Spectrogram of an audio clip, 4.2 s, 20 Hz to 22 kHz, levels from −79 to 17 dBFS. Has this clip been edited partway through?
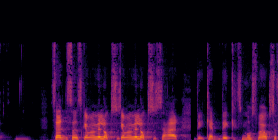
yes; 2 cuts; at 1.8 s, 2.9 s

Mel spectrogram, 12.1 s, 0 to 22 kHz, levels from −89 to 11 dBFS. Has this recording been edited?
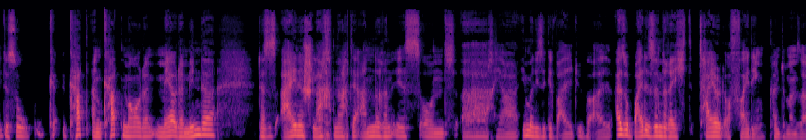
yes; 1 cut; at 10.4 s

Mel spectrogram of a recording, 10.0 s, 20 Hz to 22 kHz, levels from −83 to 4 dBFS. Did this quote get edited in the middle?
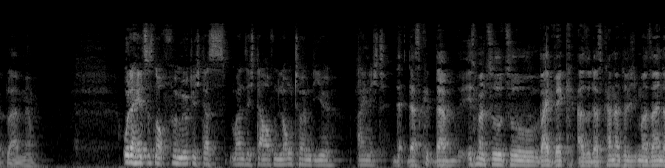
no; 0 cuts

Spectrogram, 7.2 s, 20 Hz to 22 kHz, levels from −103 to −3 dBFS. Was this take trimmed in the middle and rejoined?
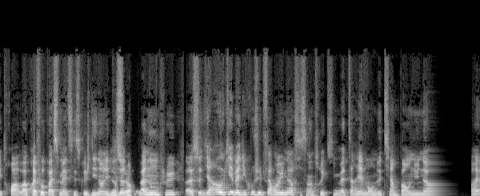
yes; 1 cut; at 2.7 s

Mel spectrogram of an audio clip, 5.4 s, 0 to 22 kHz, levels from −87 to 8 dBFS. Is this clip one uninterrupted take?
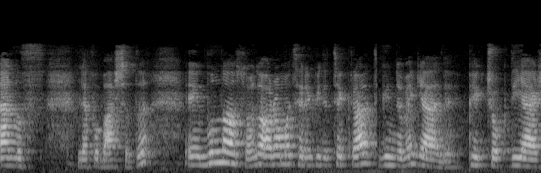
no; 1 cut; at 3.8 s

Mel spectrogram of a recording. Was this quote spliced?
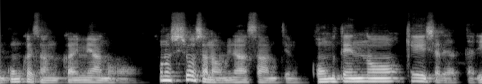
yes; 1 cut; at 1.5 s

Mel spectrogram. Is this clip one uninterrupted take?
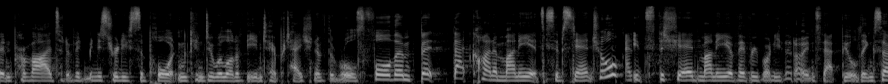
no; 2 cuts; at 5.5 s, 6.3 s

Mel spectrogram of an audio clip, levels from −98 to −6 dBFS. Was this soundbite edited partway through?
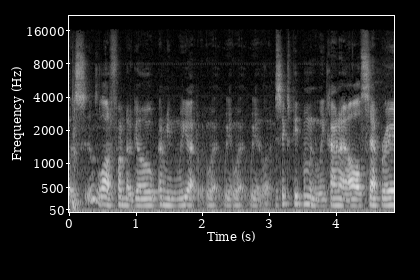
yes; 4 cuts; at 2.4 s, 3.1 s, 3.5 s, 3.9 s

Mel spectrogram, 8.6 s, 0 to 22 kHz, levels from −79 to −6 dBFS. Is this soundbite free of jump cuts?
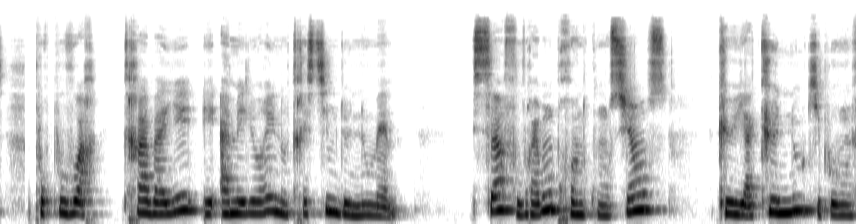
yes; 0 cuts

